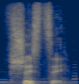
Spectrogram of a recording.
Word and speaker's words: wszyscy: This letter here is a clear vowel in Polish and makes the sound I, like in the word system.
